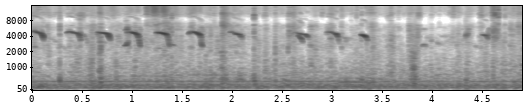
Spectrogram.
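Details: Day-two chicks from an incubator, Sultan, Golden Sebright, Cochin and booted breeds, with clear, evenly spaced high peeps, each sharply falling in pitch, about three per second, and a low background hum.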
